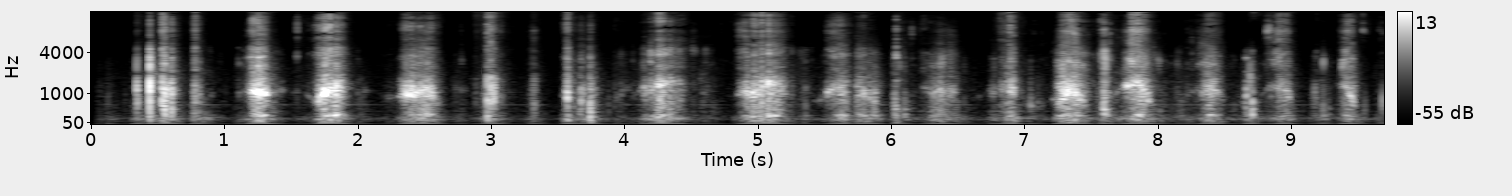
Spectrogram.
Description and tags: LEGUERN Tracy 2015 2016 biscuit
Noise of a delicious cookie eaten slowly with pleasure.
Recording one sound
Reduction of the noise of the microphone
Amplification
Rapprochment of noise to give a rate
> Focus on the noise of biscuit for a precise and dynamic tasting. That is why, there is not much modifications.
crisp, mouth, eat, crunchy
